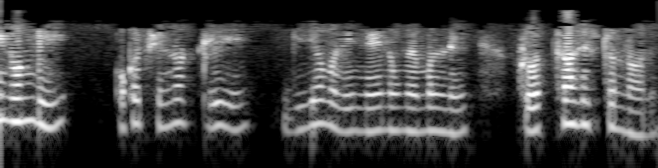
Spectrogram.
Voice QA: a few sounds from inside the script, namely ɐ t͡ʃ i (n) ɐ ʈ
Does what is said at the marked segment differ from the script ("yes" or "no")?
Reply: yes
